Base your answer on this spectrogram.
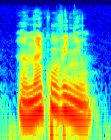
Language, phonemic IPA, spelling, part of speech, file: French, /ɛ̃.kɔ̃.ve.njɑ̃/, inconvénient, noun, Fr-inconvénient.ogg
- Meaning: 1. inconvenience 2. drawback, disadvantage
